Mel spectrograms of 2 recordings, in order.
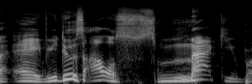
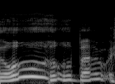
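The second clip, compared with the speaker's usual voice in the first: high-pitched mock dismay; mocking whine; 6 semitones higher than usual. Mocking the official who banned cursing, high scornful whine. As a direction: parody a scold in a raised voice. Mocks the cursing ban once more.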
